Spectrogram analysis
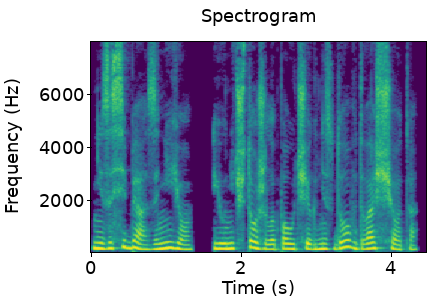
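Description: Woman with a mellow narrating voice. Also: mid-range voice, steady tone, moderate pace. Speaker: audiobook narrator. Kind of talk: scripted first-person fantasy narration.

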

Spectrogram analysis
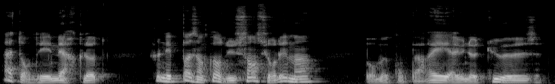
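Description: A proud, desperate young noblewoman speaks in a harsh, hard voice, as a male audiobook reader puts her on. Her tone stays low and set. It is read as part of a storybook. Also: expressive, measured pace, gravelly, a little mellow, husky, heavily acted. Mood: fierce.

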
